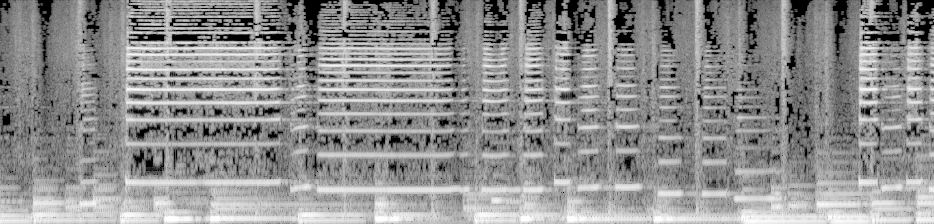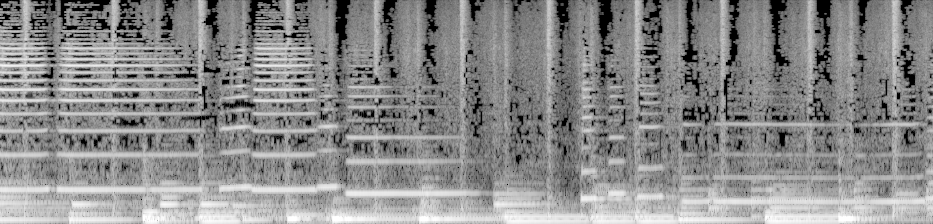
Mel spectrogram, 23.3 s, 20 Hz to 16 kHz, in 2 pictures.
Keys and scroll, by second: 2.2 super+space, 14.2 shift+super+0, 16.8 super+x, 17.9 super+f.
